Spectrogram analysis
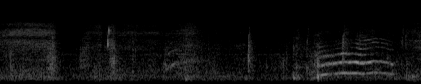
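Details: White Persian kittens at play indoors; after scattered soft rustles and faint squeaks, one clear, drawn-out kitten meow near the end, level then gently falling, with rich harmonics.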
